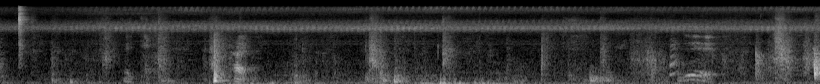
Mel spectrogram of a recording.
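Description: A steady, high-pitched chorus of insects chirring, with scattered soft footsteps and knocks on the floor and one sharp click just after the start.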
